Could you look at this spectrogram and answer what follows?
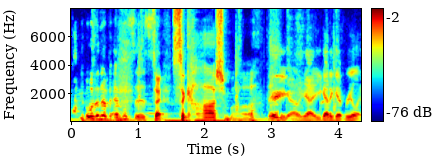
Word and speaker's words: Sakashima: did not pay right it wasn't of emphasis sakashima there you go yeah you gotta get real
